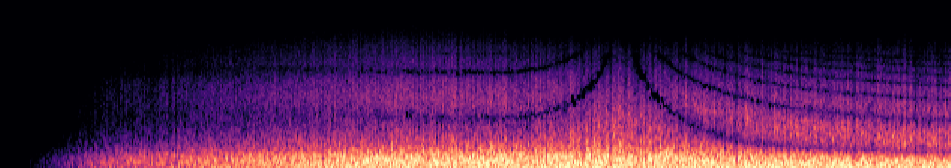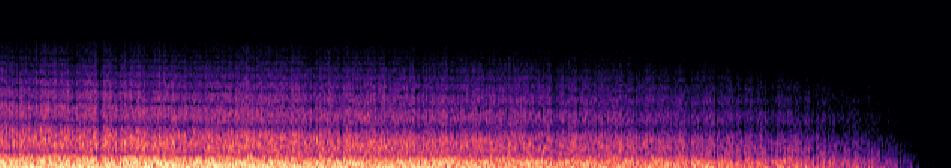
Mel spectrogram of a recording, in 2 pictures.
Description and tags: A rocket or Jet fly by made by me using pink noise and distortion in Adobe Audition. Enjoy :)
EDIT: Apparently there are high pitched points in here, but don't worry they go away after its downloaded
